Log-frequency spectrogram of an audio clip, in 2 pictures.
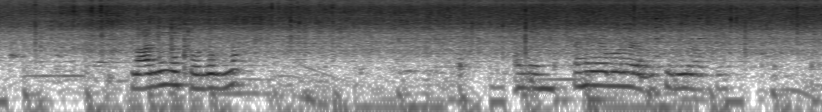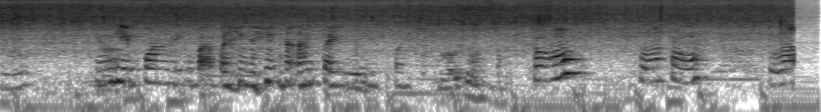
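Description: Shrimp and vegetables sizzling steadily on the hot plate of an electric tabletop grill while they are turned with tongs. Voices talk softly in the background.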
